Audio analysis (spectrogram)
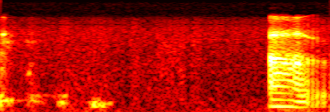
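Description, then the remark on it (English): A faint stretch of muffled voice gives way to quiet, then a single short, loud, rough throat clear bursts in right at the end as the speaker gets ready to read aloud. “That's me clearing my throat, getting ready.”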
